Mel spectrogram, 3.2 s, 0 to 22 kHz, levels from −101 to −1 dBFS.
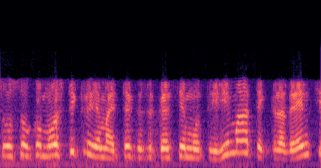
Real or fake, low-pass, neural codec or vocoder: fake; 7.2 kHz; codec, 16 kHz, 0.4 kbps, LongCat-Audio-Codec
